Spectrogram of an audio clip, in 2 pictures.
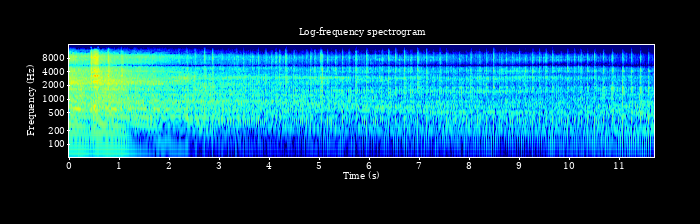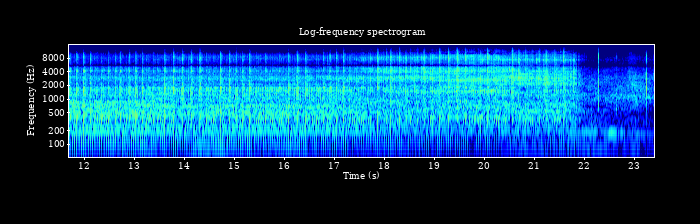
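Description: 1979 Suzuki TS125ER's two-stroke single-cylinder engine: a last blip of revs falls away at the start, then it idles steadily until it stops near the end.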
